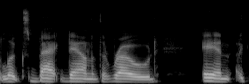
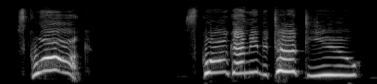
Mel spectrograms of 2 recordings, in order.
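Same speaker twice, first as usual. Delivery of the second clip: shrill, piercing halfling woman voice, much higher, louder, faster; 9 dB louder than usual. Narrating a scene, the storyteller voices a familiar woman calling to Squonk: shrill halfling woman's voice. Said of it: "the source of this shrill halfling woman's voice".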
